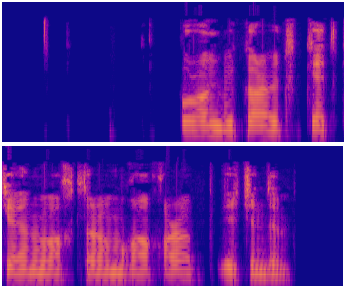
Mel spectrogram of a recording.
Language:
Uyghur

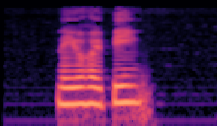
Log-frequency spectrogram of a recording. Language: Cantonese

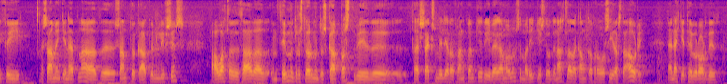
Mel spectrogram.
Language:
Icelandic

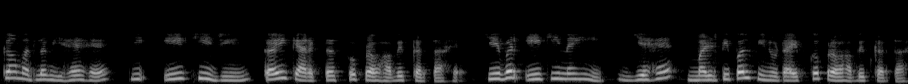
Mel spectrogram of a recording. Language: Hindi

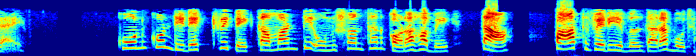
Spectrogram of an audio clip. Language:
Bangla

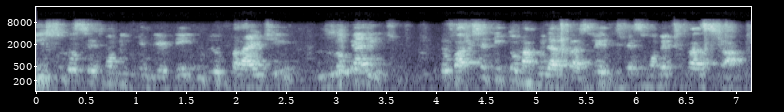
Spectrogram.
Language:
Portuguese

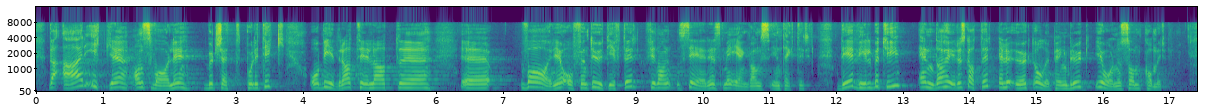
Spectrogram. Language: Norwegian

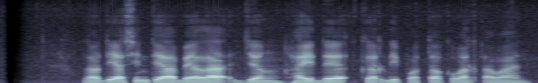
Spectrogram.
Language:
Sundanese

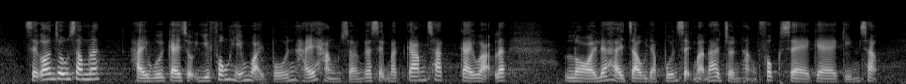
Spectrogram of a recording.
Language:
Cantonese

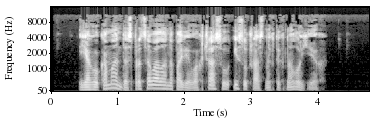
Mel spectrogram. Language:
Belarusian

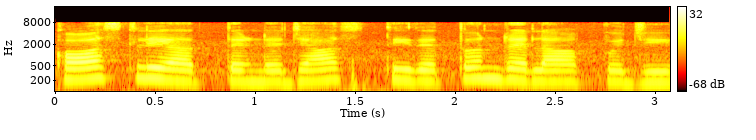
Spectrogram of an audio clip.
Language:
Tulu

